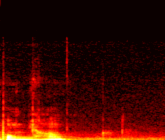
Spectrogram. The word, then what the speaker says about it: 복명: 태양의 움직임으로 봤을 때음 그래서 한 번 더 말씀드리면 화의 태관은 협기 화의 불은 복명 화의 평균는 승명이라고 읽습니다.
